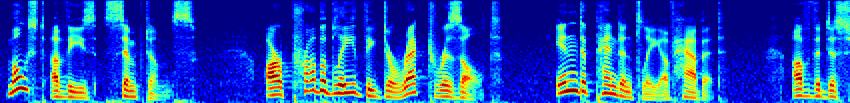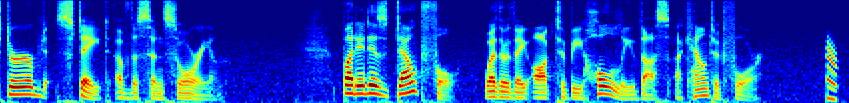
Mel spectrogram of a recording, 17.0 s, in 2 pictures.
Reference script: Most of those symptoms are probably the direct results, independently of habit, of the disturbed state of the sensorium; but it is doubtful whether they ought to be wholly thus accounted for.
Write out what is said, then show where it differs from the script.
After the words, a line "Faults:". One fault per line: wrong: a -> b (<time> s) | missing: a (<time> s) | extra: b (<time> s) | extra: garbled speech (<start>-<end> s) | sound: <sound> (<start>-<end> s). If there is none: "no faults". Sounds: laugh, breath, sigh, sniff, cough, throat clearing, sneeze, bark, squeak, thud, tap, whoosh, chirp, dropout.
Most of these symptoms are probably the direct result, independently of habit, of the disturbed state of the sensorium; but it is doubtful whether they ought to be wholly thus accounted for.
Faults:
wrong: those -> these (0.7 s)
wrong: results -> result (4.3 s)
sound: chirp (16.8-16.9 s)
